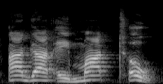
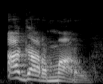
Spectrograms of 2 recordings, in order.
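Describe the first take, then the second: First: "I got a motto" said slowly, every word given weight; slow, weighty declaration. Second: Said in the usual way. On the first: Shown as a demonstration. Telling the viewers his rule, slow and weighty.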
